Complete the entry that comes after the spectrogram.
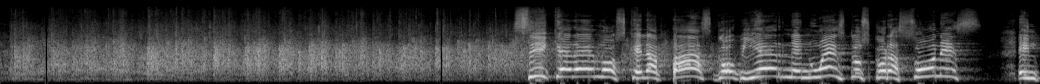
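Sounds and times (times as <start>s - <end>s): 
applause: 0.0s - 7.6s
speech: 5.2s - 10.4s.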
